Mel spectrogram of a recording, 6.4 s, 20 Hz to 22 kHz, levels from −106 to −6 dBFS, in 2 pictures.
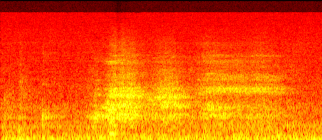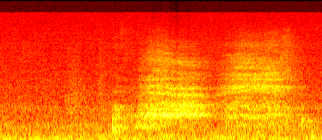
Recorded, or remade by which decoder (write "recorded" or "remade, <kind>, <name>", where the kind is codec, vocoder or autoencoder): recorded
